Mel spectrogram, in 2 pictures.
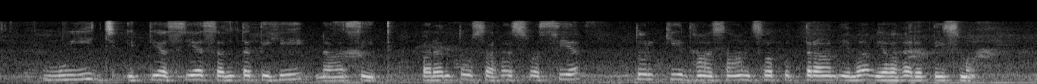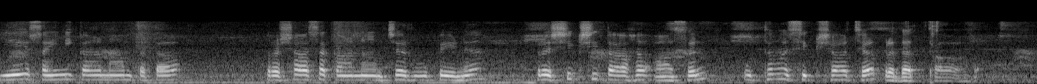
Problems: none marked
